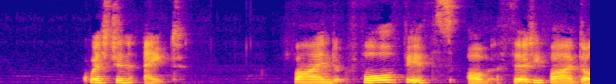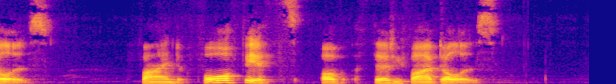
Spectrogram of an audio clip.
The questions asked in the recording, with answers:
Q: Find 4/5 of $35.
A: your answer is $28.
